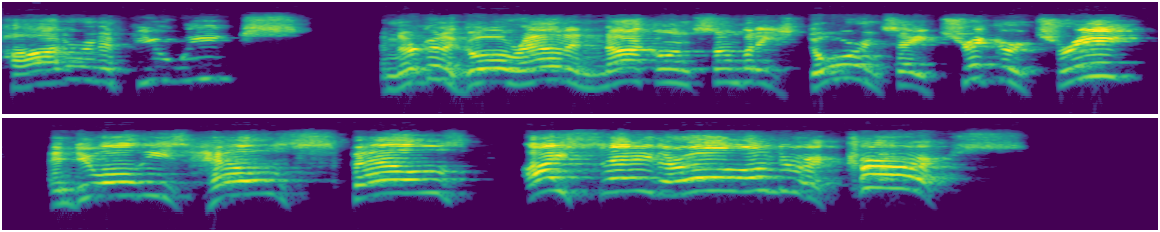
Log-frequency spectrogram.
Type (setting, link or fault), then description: setting, large echoing room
